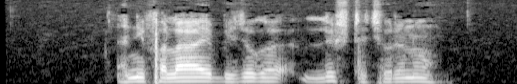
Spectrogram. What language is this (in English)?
Shina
